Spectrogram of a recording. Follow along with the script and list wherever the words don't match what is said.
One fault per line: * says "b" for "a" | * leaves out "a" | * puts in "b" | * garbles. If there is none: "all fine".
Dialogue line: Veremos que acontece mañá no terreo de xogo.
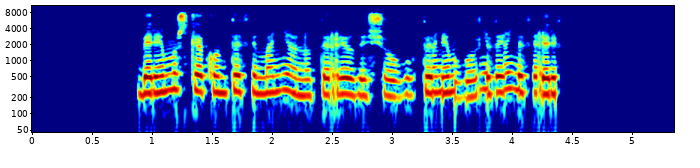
* garbles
